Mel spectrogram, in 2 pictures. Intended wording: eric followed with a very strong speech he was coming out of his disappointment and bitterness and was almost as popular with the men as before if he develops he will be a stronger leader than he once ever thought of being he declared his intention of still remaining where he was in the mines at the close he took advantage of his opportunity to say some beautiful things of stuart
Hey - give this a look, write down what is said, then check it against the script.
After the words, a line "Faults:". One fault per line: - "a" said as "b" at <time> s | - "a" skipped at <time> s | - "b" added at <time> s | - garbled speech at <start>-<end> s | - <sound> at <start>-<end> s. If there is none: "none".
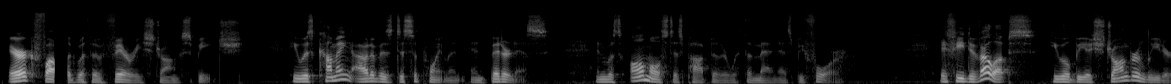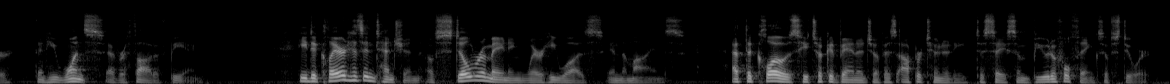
eric followed with a very strong speech he was coming out of his disappointment and bitterness and was almost as popular with the men as before if he develops he will be a stronger leader than he once ever thought of being he declared his intention of still remaining where he was in the mines at the close he took advantage of his opportunity to say some beautiful things of stuart
Faults:
- dropout at 0.5-0.7 s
